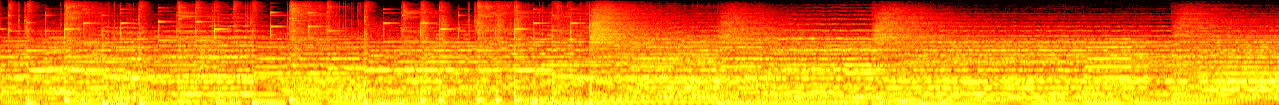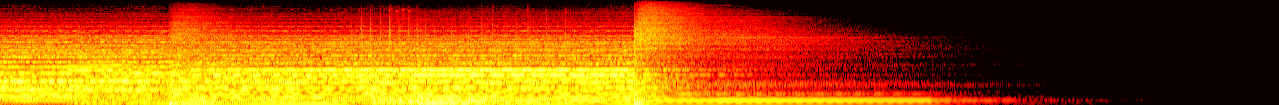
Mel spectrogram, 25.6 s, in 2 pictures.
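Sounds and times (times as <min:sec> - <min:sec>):
orchestra: 0:00.0 - 0:20.4.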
